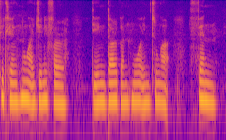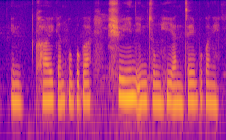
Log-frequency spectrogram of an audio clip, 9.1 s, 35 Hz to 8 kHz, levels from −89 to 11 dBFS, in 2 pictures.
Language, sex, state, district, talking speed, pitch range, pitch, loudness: Mizo, female, Mizoram, Aizawl, 150 wpm, 150-165 Hz, 160 Hz, -17 LUFS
